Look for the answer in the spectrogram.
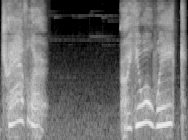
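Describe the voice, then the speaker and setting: Squeaky tiny childlike fairy companion. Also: female voice, a little slow, a bit bright. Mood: restless, chatty. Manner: perky, cutesy, speaks of self in third person. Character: tiny childlike floating fairy companion, cheerful, talks in third person. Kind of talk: anime-style video game acting. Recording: music behind the voice.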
